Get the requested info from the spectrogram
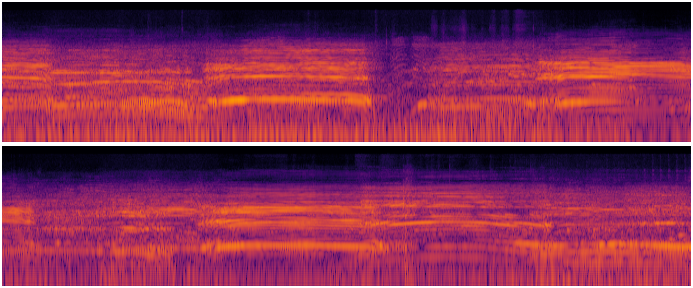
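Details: Calf mooing repeatedly, several long harmonic-rich moos with arched pitch contours, roughly one every three to four seconds, overlapping calls suggesting more than one voice, steady background hum beneath.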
